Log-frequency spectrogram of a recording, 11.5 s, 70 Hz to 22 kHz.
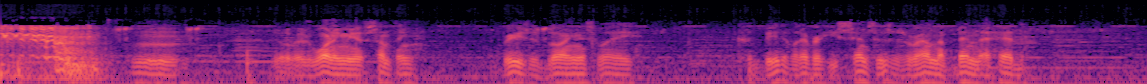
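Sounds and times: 
horse whinnying: 0.0s - 2.0s
speech: 3.3s - 4.3s, 5.0s - 6.4s, 7.4s - 10.4s.

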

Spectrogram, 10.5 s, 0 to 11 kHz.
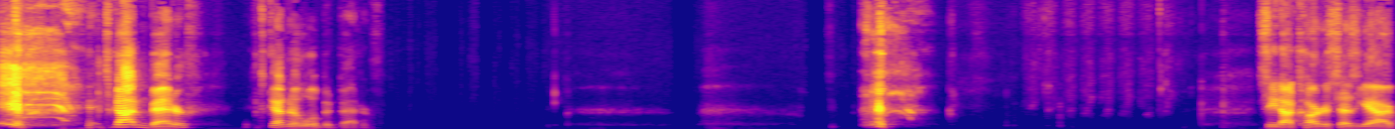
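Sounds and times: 
single rough cough: 0.0s - 0.7s, 6.5s - 7.0s
speech: 0.1s - 2.9s, 6.5s - 6.7s, 9.5s - 10.4s.

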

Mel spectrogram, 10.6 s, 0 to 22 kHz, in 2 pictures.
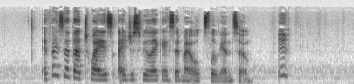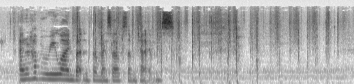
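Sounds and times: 
speech: 0.7s - 4.3s, 5.6s - 8.2s
tarot cards being shuffled: 6.4s - 10.6s.

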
